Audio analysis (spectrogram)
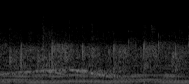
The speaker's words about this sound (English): Good news coming up for us. Fellowship kids, let's give them a hand clap round of applause.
